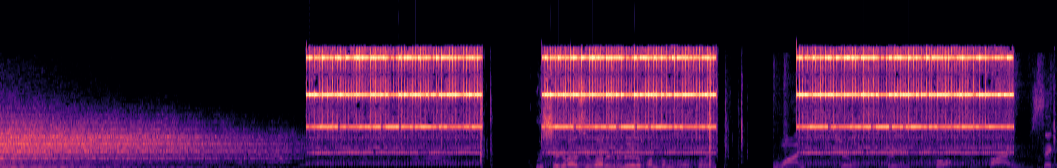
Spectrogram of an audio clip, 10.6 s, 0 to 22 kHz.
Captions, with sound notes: (Alarm rings) (Alarm rings) - The year 2019 is.. (Alarm rings) - One, two, three, four, five, six..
